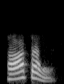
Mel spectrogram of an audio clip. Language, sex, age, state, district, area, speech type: Nepali, female, 45-60, West Bengal, Alipurduar, rural, conversation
